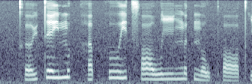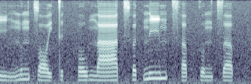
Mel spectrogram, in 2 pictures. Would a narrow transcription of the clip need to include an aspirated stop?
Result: yes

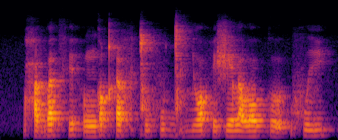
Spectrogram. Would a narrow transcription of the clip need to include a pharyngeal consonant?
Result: yes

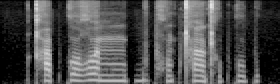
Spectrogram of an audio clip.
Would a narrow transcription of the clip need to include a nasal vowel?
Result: yes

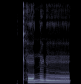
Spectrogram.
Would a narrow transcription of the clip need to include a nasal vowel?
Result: yes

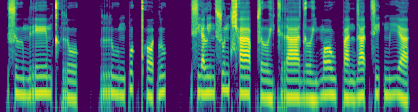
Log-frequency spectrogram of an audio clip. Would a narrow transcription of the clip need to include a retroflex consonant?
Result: no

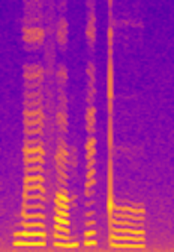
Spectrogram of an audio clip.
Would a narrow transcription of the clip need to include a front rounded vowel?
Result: no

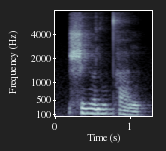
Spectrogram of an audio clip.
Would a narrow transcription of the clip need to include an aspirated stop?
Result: yes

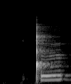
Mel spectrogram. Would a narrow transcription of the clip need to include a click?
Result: yes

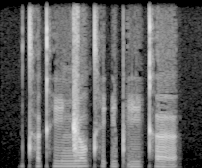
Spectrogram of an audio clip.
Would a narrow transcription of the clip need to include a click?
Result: yes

